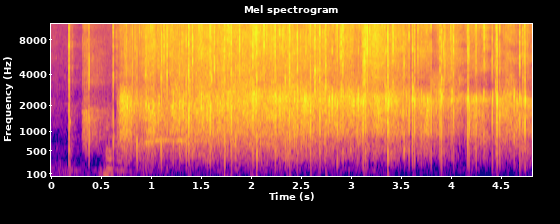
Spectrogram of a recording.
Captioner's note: crowd clapping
